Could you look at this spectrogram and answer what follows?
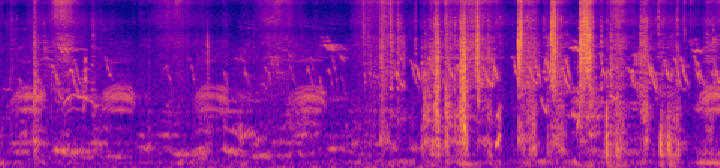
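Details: Grey francolin family with five chicks: short arched chirping notes repeat about twice a second for three seconds, then give way to loud clattering and rustling noises.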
